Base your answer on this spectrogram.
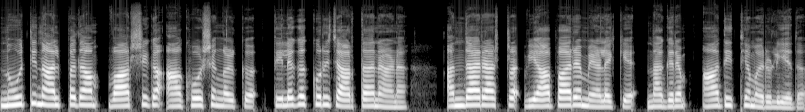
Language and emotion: Malayalam, neutral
